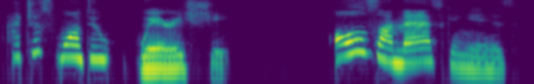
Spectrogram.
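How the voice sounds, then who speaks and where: Woman plays a sniveling two-bit crook, high and whiny, rough grammar, nervous. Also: wildly swooping pitch, slow pace, no echo, heavily acted. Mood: whiny pleading. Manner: whining, pleading, rough grammar.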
